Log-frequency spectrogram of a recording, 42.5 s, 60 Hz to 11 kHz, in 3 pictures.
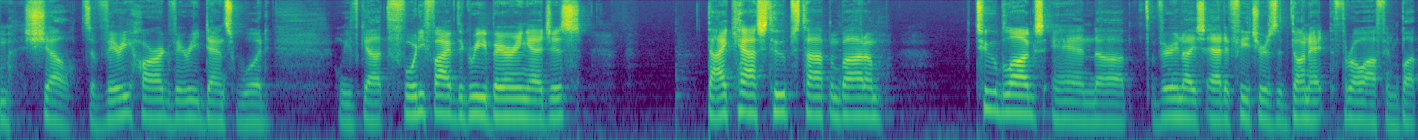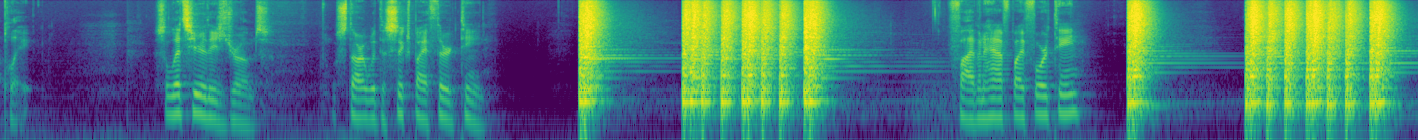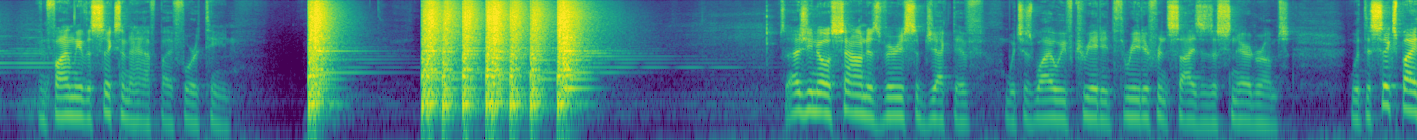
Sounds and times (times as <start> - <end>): Speech: 0.0 - 2.8, 3.4 - 5.9, 7.0 - 8.9, 9.7 - 14.6, 15.7 - 16.9, 17.5 - 19.2, 23.6 - 25.1, 28.7 - 30.8, 36.2 - 42.5
Drum roll: 20.0 - 20.4, 21.0 - 22.7, 25.5 - 26.0, 26.6 - 28.5, 31.4 - 32.0, 32.6 - 34.6
Drum kit: 20.0 - 22.8, 25.5 - 26.0, 26.6 - 28.9, 31.4 - 32.0, 32.6 - 34.6
Bass drum: 25.5 - 25.9, 26.6 - 28.3, 31.4 - 31.9, 32.6 - 34.5.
